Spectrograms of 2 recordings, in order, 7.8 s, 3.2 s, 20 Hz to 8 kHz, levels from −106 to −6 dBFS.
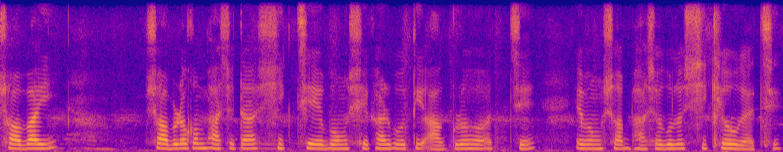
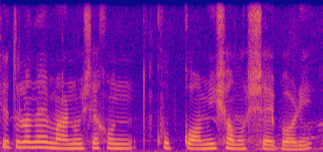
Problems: constant background noise, background conversations at intervals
